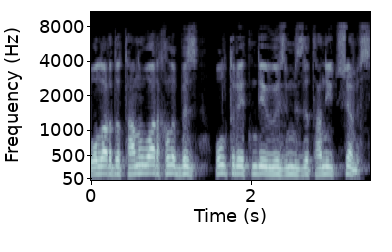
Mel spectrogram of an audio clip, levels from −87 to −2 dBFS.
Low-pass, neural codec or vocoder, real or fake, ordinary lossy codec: 9.9 kHz; none; real; MP3, 32 kbps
